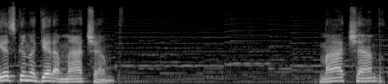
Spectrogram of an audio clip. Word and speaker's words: Machamp: matchup match amp Machamp I switch pronunciations of that a lot I just was so used to saying matchup matchup match amp until I start the listening people saying it in English and they started and I realized they started saying in Machop Machoke Machamp which I guess I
